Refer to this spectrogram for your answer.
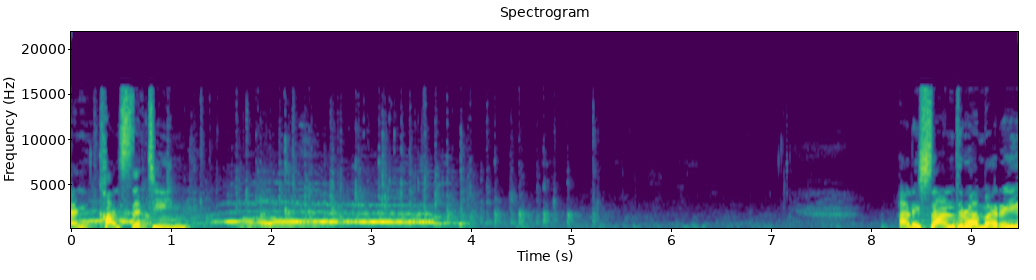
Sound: applause

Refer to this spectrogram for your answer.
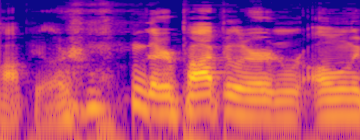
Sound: chuckle

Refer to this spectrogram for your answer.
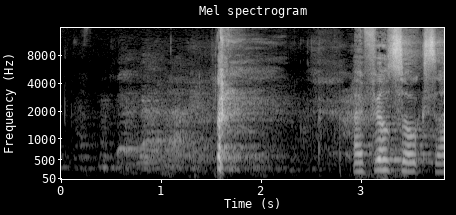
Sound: audience laughing

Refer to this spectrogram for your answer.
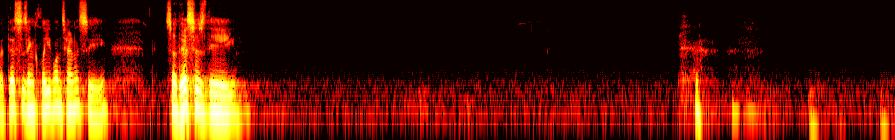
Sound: laugh

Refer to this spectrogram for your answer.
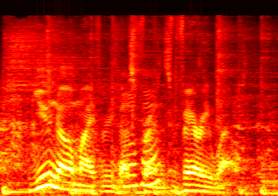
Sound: audience laughs

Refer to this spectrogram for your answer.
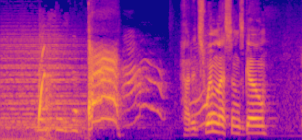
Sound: suspenseful music; screams

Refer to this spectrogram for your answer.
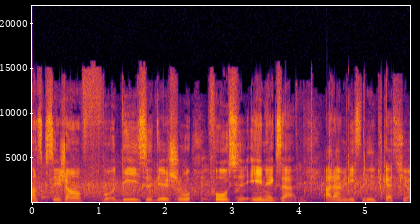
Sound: applause

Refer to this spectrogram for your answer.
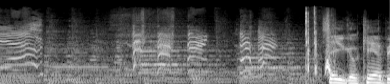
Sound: Lisa laughing

